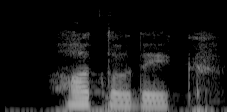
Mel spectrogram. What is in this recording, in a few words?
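"hatodik", Hungarian pronunciation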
